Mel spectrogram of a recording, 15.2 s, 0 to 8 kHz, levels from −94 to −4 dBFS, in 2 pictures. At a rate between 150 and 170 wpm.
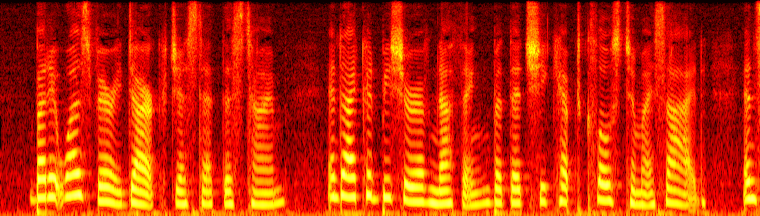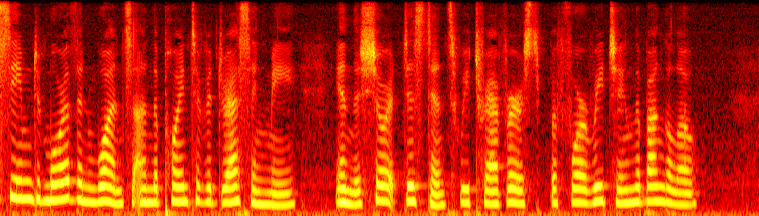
No: average, 180 wpm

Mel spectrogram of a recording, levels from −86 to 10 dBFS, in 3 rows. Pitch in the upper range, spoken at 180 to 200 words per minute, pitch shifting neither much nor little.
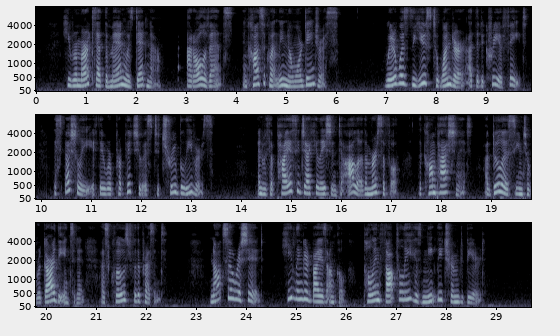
No: high, 215 Hz; average, 145 wpm; average, 4.5 semitones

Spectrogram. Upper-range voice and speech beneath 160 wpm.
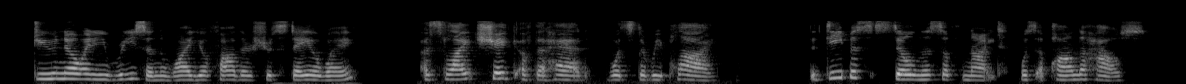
Yes: high, 215 Hz; average, 145 wpm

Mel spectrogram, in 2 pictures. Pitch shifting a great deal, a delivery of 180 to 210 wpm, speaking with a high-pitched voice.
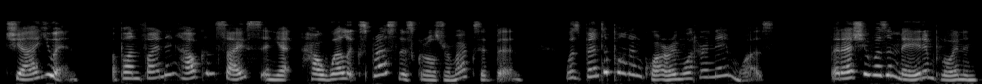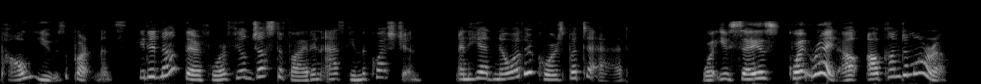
Yes: wide, 7.7 semitones; average, 195 wpm; very high, 270 Hz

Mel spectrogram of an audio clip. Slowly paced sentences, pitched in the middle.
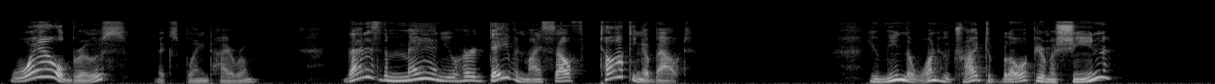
Yes: slow, 130 wpm; medium, 170 Hz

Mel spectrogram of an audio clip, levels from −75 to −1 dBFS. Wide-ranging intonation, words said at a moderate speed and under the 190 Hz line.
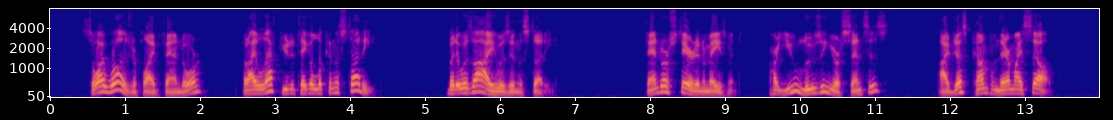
Yes: wide, 8.7 semitones; average, 170 wpm; medium, 140 Hz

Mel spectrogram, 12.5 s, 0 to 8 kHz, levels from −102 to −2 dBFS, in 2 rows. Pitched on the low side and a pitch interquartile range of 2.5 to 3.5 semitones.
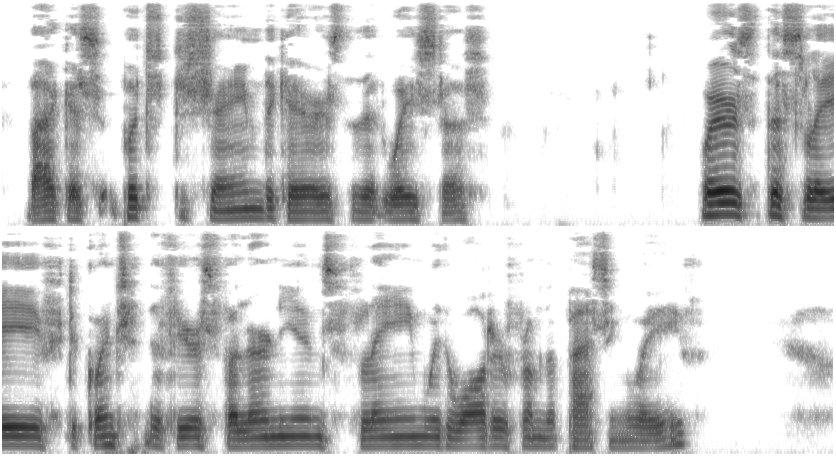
Yes: low, 115 Hz; average, 2.8 semitones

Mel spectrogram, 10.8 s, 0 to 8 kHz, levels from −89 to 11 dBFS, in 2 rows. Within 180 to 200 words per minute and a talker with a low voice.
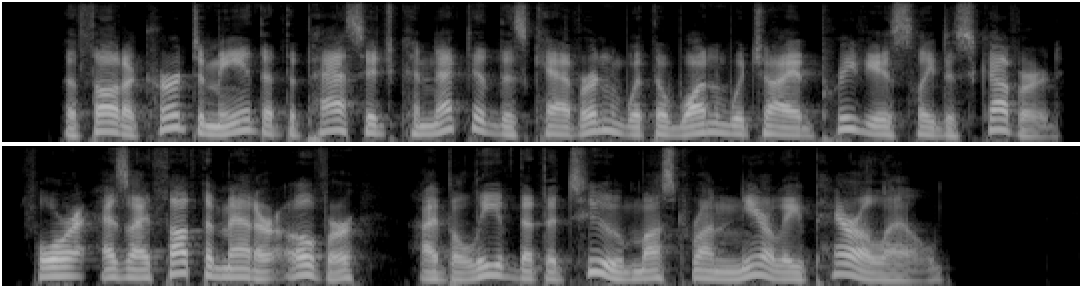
Yes: average, 195 wpm; low, 125 Hz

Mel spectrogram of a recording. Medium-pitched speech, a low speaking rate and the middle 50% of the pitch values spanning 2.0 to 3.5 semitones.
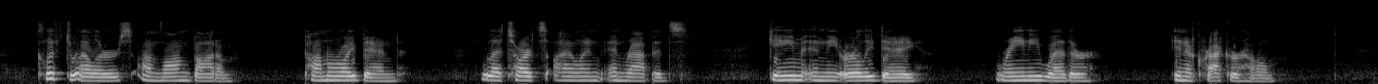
Yes: medium, 180 Hz; slow, 95 wpm; average, 2.8 semitones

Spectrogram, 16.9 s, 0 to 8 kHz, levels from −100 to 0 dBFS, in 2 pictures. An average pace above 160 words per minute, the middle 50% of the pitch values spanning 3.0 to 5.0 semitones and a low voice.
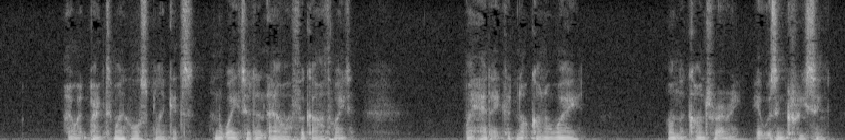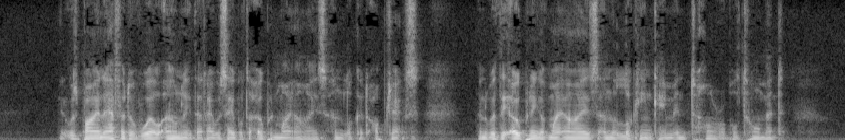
No: fast, 205 wpm; narrow, 2.6 semitones; very low, 85 Hz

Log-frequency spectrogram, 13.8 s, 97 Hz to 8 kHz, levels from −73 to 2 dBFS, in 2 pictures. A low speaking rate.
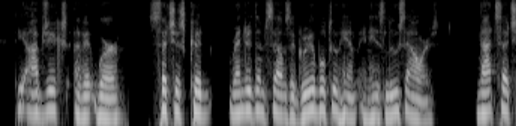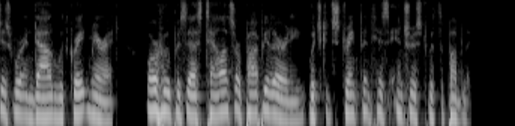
No: average, 170 wpm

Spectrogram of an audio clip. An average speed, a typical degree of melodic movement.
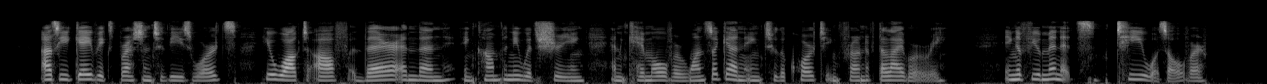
Yes: average, 180 wpm; average, 3.0 semitones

